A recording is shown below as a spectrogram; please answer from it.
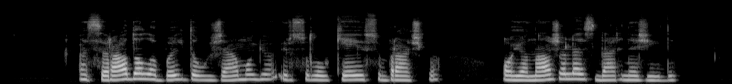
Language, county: Lithuanian, Klaipėda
